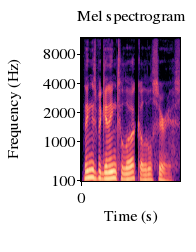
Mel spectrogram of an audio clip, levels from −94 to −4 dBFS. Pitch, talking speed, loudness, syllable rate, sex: 130 Hz, 210 wpm, -16 LUFS, 5.6 syllables/s, male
